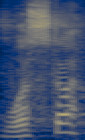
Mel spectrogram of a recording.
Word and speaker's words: Worcester: of butchered the name it's Worcester like it's spelled when I worked in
